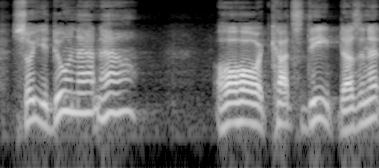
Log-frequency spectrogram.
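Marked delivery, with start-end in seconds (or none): 0.1-1.3 very soft, high, hushed half-whisper. Acting out the Holy Spirit's question about loving one's wife: half-whispering very softly. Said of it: "the Holy Spirit just whispers very, very softly".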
